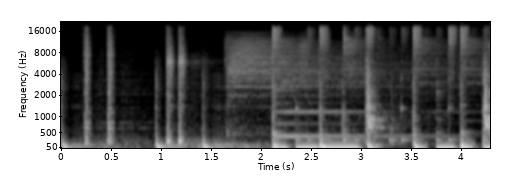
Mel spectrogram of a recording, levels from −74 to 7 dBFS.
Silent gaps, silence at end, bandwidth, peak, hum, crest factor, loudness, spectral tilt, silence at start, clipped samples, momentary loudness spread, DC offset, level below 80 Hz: none; 0 s; 19.5 kHz; 0 dBFS; none; 16 dB; -17 LUFS; -4.5 dB/octave; 0 s; under 0.1%; 9 LU; under 0.1%; -18 dBFS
